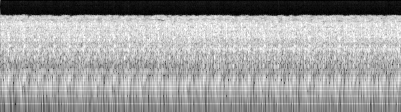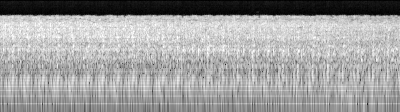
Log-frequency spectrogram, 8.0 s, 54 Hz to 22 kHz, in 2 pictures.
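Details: 2007 Chevy 3500 Silverado, 6.6L LMM Duramax diesel, parked at idle; steady deep knock about twice a second over the clatter, from a spun crankshaft bearing.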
